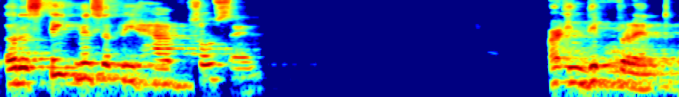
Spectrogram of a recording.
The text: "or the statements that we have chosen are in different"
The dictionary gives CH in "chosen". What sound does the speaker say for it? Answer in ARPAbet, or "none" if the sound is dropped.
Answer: S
